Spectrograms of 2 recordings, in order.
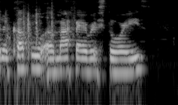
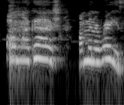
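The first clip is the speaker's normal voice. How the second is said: high-pitched sudden alarm; startled hare; 9 semitones higher than usual. Acted. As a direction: wake with a jolt and panic. Hare wakes up mid-race.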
